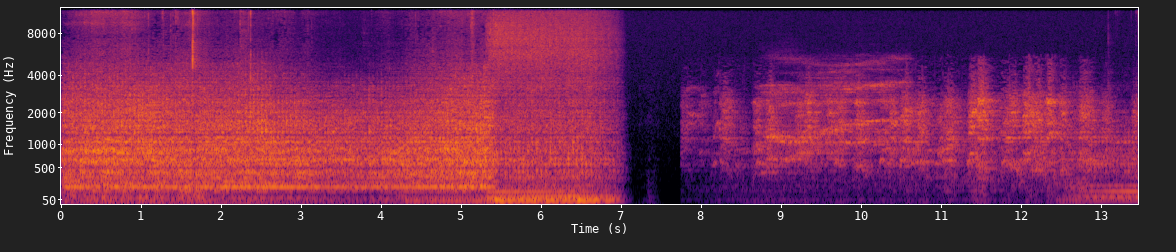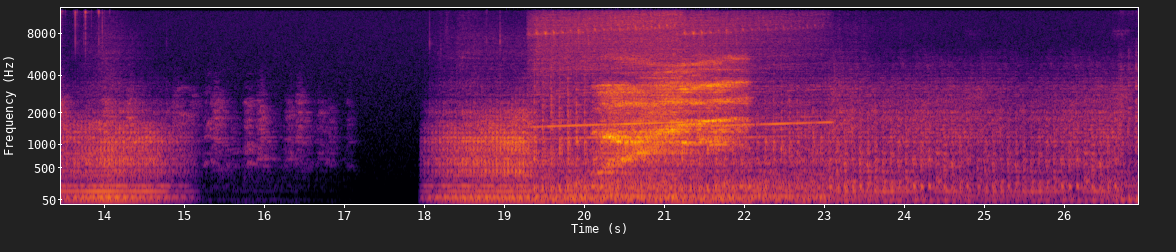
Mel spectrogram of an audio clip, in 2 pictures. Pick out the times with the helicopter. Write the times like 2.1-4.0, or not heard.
0.0-7.0, 12.3-15.2, 17.9-26.8.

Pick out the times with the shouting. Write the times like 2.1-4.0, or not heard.
8.7-10.7, 20.1-22.1.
